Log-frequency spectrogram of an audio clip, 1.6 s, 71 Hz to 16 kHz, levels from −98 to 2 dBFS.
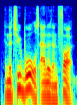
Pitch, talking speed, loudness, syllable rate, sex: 120 Hz, 310 wpm, -14 LUFS, 6.0 syllables/s, male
